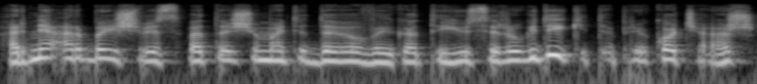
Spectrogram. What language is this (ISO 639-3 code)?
lit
